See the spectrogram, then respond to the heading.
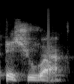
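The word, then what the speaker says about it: תשובה: la maldición en bendición arrepentimiento en hebreo se pronuncia teshuvá y significa literalmente dar la vuelta pero dar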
